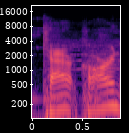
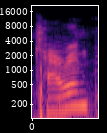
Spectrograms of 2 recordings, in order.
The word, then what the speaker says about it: Karen: Karen is Karen, I guess is how you would say it in English. I always pronounce it Norwegian.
